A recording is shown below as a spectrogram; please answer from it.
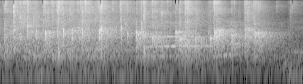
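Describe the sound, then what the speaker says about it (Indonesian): Audience members clap for presenters in a classroom or hall, an uneven patter of hands overlapping with talking voices for a few seconds. "tepuk tangan buat mereka"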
